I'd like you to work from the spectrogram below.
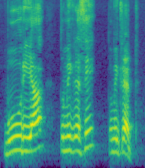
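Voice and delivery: sing-song list, বুরিয়া and crazy rising, ক্র্যাট falling; memorisation drill. Shown as a demonstration. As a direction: chant বুরিয়া, তুমি crazy with a lift and pause after each. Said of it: "আমার সাথে সাথে একদম মুখস্থ".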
